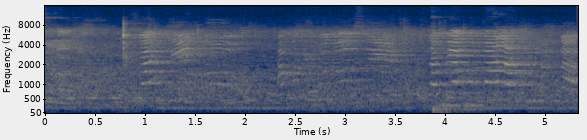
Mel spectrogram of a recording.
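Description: Young girls sing together through loudspeakers in a large echoing hall.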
